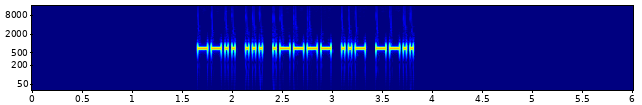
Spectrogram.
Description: Morse code, heard as a keyed tone, about 36 wpm, 700 Hz. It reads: ZS1UZ
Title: DXCC-100 Call Signs - 5 Characters - Repeated 2x - 35wpm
